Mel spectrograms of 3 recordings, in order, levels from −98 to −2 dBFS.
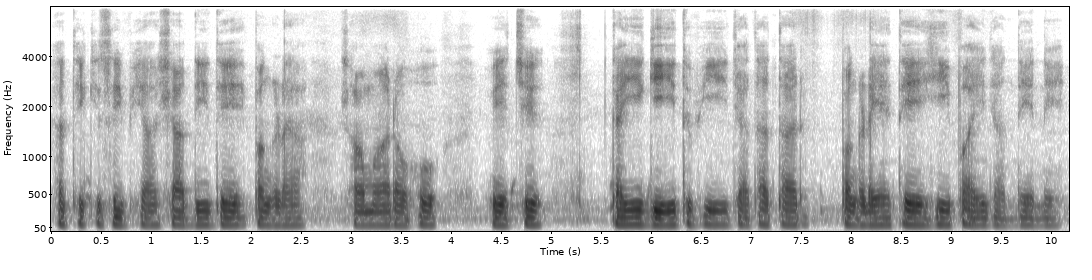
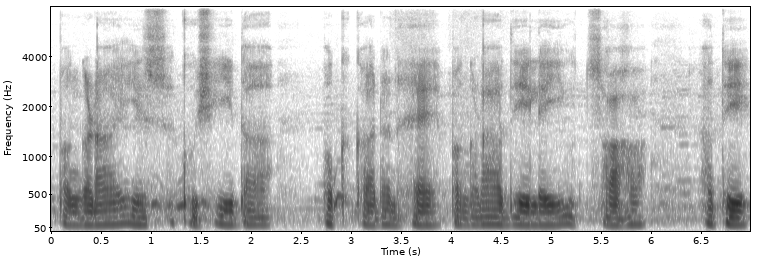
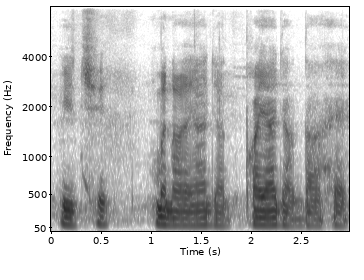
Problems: none marked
